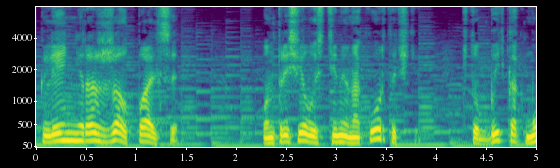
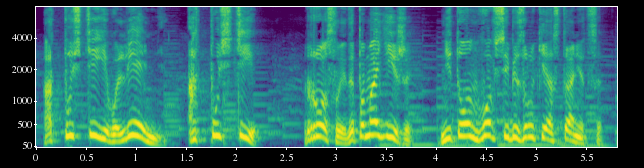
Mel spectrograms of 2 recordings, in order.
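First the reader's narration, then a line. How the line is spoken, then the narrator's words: Continued shouting. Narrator (Russian): Джордж все кричал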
